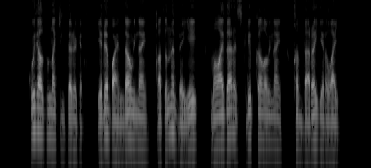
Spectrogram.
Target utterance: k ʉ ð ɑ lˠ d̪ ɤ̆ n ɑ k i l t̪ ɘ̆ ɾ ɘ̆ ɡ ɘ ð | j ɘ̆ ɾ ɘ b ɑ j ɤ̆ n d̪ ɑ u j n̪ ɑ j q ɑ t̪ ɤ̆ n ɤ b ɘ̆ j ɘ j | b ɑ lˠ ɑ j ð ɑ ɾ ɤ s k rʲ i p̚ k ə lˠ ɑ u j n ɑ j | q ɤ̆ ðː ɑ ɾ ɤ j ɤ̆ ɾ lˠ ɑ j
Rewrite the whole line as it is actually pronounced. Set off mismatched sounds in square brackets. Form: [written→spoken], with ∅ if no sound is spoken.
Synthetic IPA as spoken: k ʉ ð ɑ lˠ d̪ ɤ̆ n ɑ k i l t̪ ɘ̆ ɾ ɘ̆ ɡ ɘ ð | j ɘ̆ ɾ ɘ b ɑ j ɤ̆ n d̪ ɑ u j n̪ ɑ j q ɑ t̪ ɤ̆ n ɤ b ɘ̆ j ɘ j | [b→m] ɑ lˠ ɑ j ð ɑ ɾ ɤ s k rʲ i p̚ k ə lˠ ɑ u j n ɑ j | q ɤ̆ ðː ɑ ɾ ɤ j ɤ̆ ɾ lˠ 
